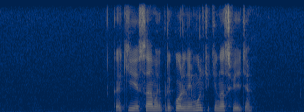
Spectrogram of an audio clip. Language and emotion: Russian, neutral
